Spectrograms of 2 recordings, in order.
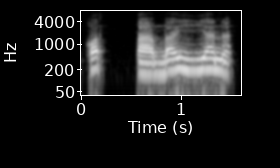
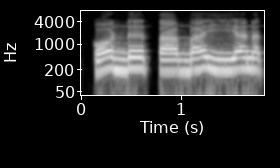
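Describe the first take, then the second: First: The d merges directly into the following t. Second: The d is released with a bounce before t. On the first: The speaker calls it right. "tapi langsung diidghamkeun" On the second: The speaker calls it wrong. "ulah dibaca ... yang dikolkolahkeun"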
